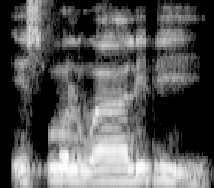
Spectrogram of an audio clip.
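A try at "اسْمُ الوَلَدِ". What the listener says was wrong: Eh, kalau walid itu ada alif di depan wawunya. walid itu ada alif di depan waw. ini enggak ada alif di depan waw, jadi bacanya Walad, waladi, lamnya di fathah.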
